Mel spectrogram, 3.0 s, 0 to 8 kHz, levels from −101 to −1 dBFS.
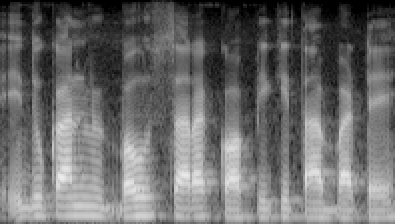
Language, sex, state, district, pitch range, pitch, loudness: Bhojpuri, male, Uttar Pradesh, Gorakhpur, 100-125 Hz, 110 Hz, -18 LUFS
